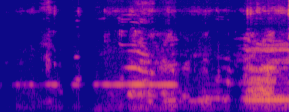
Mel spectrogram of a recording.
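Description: A crowd of men shout and cheer at a distance outdoors.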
